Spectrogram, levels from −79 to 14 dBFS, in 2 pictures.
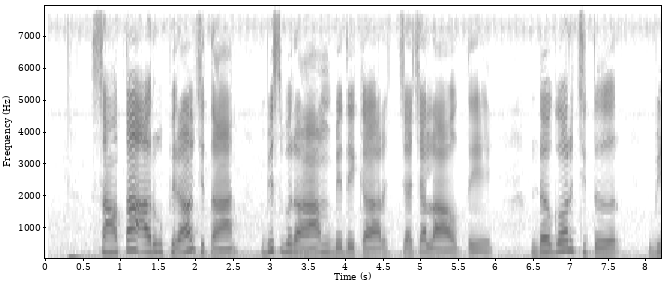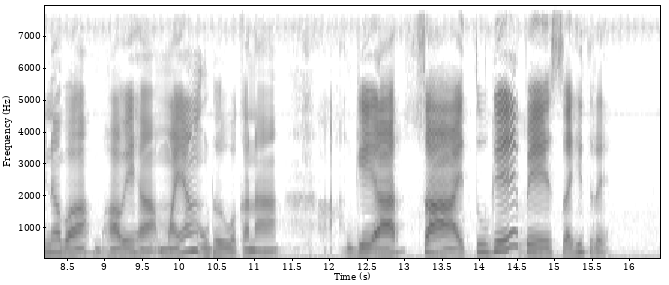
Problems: background sounds at intervals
